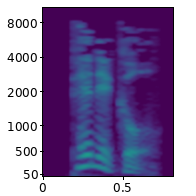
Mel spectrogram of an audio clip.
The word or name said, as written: pinnacle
